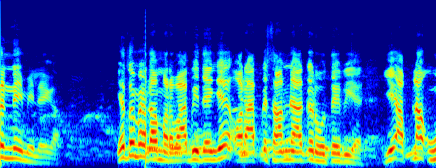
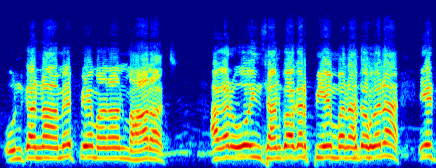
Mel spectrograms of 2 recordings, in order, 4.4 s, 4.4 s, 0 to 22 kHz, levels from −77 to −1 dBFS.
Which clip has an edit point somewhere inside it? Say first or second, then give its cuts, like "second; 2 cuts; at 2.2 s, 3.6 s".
first; 1 cut; at 1.5 s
